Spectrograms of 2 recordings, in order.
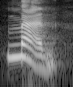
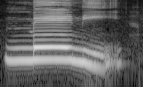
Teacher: एका शब्दाने पूर्ण आवाज बदलला ए चा आवाज चक्क इ झाला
